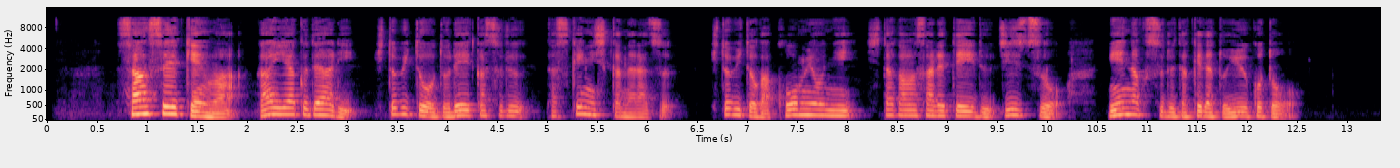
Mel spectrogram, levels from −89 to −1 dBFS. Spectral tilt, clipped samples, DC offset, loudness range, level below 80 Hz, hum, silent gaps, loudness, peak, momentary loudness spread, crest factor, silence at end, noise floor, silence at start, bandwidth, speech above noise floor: -4.5 dB/octave; under 0.1%; under 0.1%; 6 LU; -64 dBFS; none; none; -22 LUFS; 0 dBFS; 13 LU; 22 dB; 0.85 s; -78 dBFS; 0.7 s; 11.5 kHz; 56 dB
